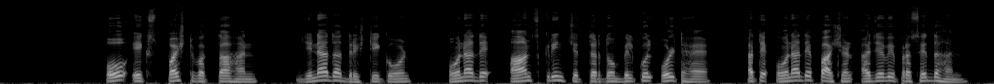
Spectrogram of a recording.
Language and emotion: Punjabi, neutral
